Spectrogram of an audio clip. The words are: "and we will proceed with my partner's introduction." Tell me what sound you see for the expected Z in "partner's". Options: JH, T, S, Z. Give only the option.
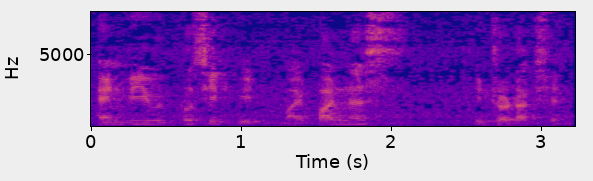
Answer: S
